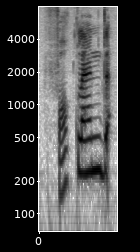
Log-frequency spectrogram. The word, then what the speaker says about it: Falkland: Now, first of all, I believe I've been pronouncing the house type name wrong. This house is called the Falkland. Falkland by David Wilson.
